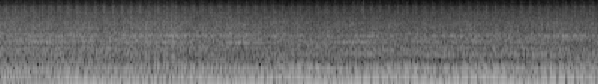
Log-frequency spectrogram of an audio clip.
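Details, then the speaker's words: Lifeboat engine test, propeller shifted from neutral into forward gear: steady, even low diesel drone, no knocks or misses; engine running normally in forward. "I-start natin. Subukan natin yung forward. Tumatakbo siya."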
